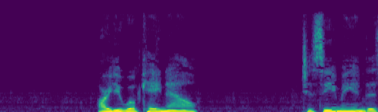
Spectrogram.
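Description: A woman speaks in a flat, computer-made voice, in short phrases.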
